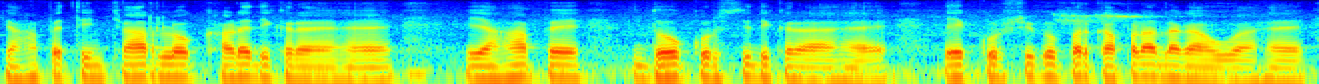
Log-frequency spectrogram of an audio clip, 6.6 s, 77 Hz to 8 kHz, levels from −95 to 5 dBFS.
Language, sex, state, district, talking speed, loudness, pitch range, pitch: Hindi, male, Jharkhand, Garhwa, 220 wpm, -20 LUFS, 100-115 Hz, 110 Hz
